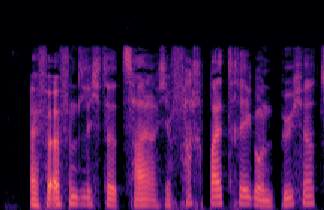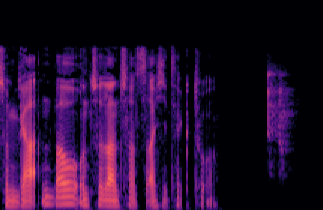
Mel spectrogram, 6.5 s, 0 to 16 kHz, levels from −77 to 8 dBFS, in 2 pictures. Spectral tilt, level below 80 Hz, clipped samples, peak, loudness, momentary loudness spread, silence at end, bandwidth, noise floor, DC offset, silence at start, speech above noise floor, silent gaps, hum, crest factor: -4.5 dB/octave; -48 dBFS; under 0.1%; -2 dBFS; -23 LUFS; 17 LU; 0.35 s; 7.4 kHz; -44 dBFS; under 0.1%; 0.3 s; 21 dB; none; none; 22 dB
